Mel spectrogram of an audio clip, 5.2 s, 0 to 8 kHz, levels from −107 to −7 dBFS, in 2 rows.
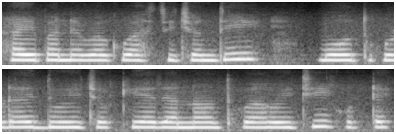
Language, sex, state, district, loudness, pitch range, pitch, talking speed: Odia, female, Odisha, Khordha, -16 LUFS, 240-250 Hz, 245 Hz, 125 wpm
